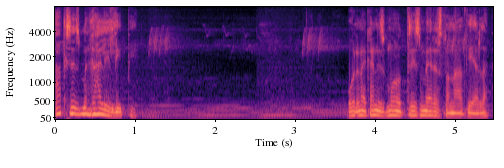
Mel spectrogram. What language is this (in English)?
Greek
